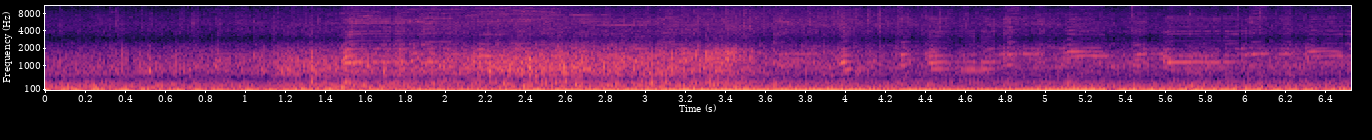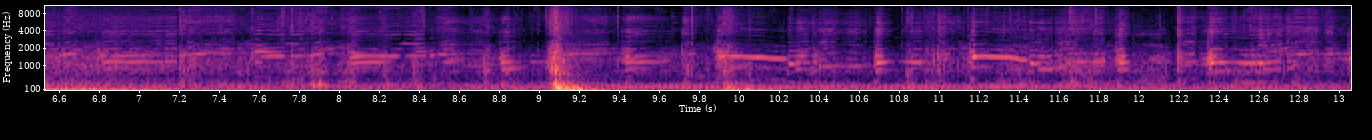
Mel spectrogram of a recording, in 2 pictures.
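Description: A vehicle engine's low rumble fades away about seven seconds in, while a harmonica plays a slow melody of held, stepping notes. A single sharp thump stands out about nine seconds in.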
